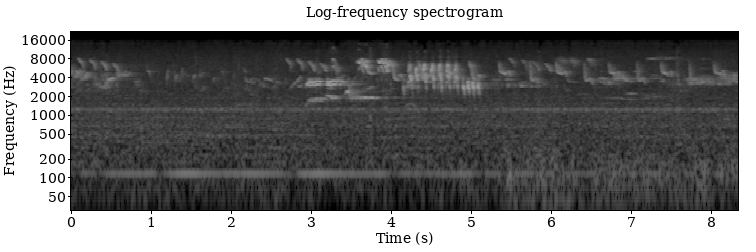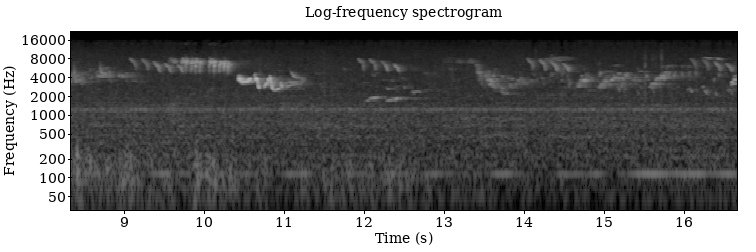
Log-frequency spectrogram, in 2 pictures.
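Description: Songbirds singing: repeated short phrases of high chirps and quick trills, busiest about three to five seconds in and loudest again about ten seconds in.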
